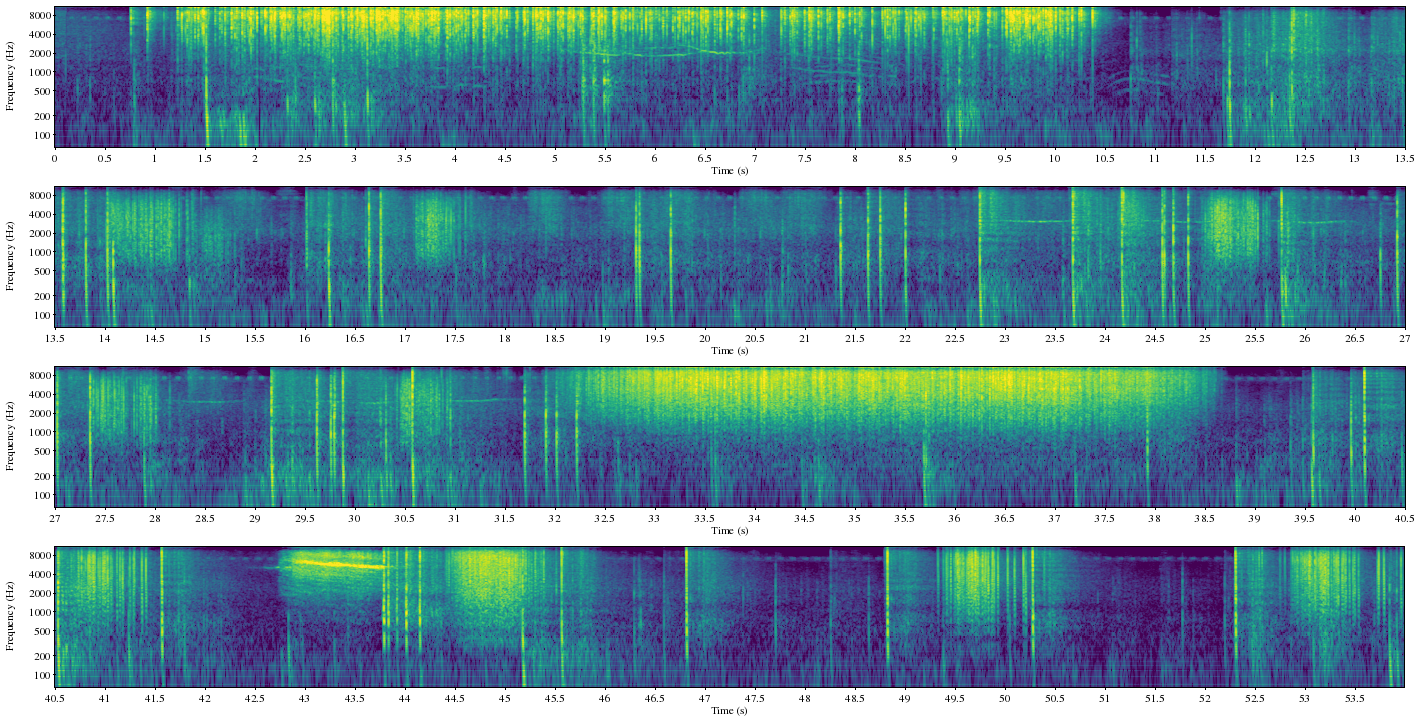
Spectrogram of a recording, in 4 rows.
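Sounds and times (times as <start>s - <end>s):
firework hissing spray: 0.0s - 10.5s, 32.0s - 38.7s, 42.7s - 45.6s
firework falling whistle: 0.0s - 10.6s, 22.6s - 46.9s
firecrackers crackling pops: 0.0s - 53.9s.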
